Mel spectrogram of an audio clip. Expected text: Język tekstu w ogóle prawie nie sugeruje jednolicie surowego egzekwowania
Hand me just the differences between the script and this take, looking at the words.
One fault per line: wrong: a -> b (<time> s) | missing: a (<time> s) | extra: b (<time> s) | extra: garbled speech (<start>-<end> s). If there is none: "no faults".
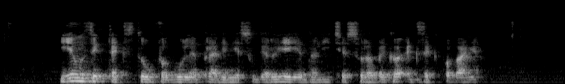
no faults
